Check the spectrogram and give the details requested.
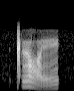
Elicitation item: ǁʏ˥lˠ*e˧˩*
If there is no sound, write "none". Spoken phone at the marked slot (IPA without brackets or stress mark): e˩˧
